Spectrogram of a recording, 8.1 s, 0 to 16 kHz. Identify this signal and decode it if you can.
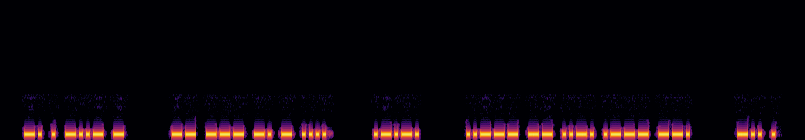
Morse code, heard as a keyed tone, about 35 wpm, 700 Hz. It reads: NEXT MONTH <AR> 2MFJG DE
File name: UK MASTER QSOs TRAINING / 35WPM / UK MASTER QSOs 0034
